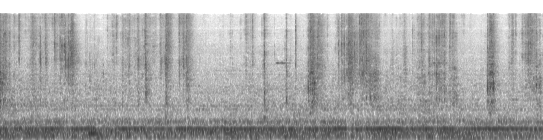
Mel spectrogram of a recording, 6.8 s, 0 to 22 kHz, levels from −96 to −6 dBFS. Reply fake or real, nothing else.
fake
